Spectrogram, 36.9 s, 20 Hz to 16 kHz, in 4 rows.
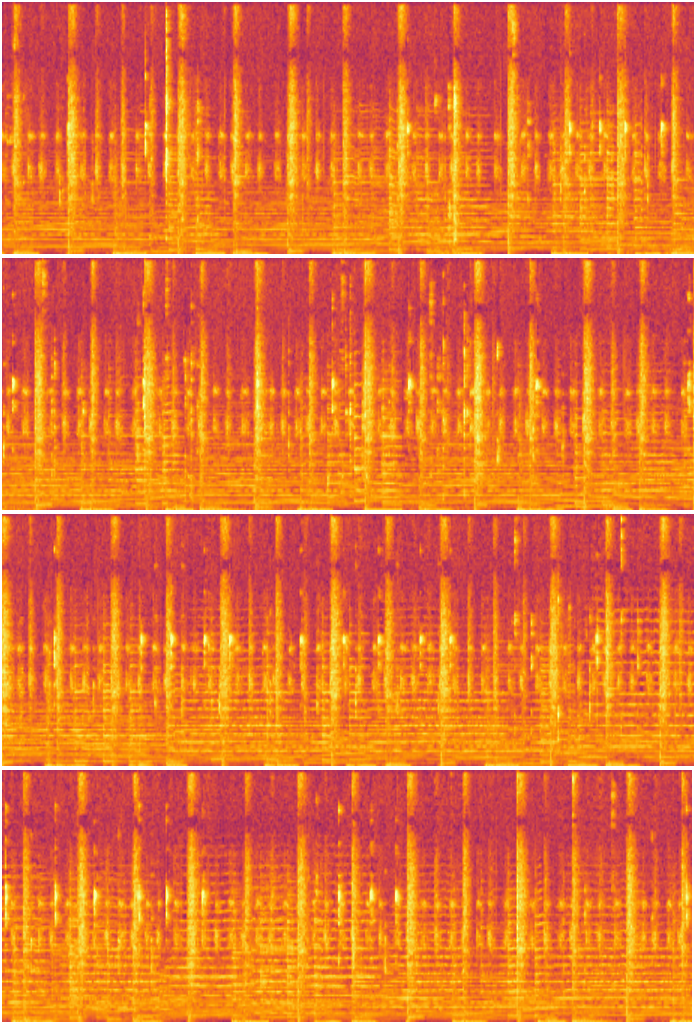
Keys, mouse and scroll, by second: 0.3 f, 1.1-2.3 drag, 2.3 middle click, 2.9-3.7 scroll down 1, 3.7-4.0 scroll up 2, 4.0-4.5 scroll down 1, 4.5-5.2 scroll down 1, 5.2 click, 5.8 ctrl+z, 6.3-6.7 scroll up 1, 6.7 shift+middle click, 7.4-9.7 drag, 9.7-11.0 shift+middle drag, 11.0 click, 11.4 shift+middle click, 11.8-13.7 drag, 13.7 middle click, 14.3 click, 14.9 shift+middle click, 15.0-15.4 scroll up 1, 15.4-15.9 scroll down 1, 15.9 f, 16.6-25.2 drag, 25.2 middle click, 25.8 f, 26.6 middle click, 27.1-33.1 drag, 33.1-33.6 scroll down 7, 33.6 middle click, 33.8-35.7 scroll up 6, 35.2 middle click, 35.7 middle click, 36.3-36.8 drag.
